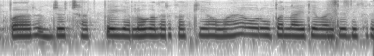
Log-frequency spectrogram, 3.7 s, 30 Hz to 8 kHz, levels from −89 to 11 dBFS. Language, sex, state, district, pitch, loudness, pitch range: Hindi, female, Uttar Pradesh, Lalitpur, 230 Hz, -13 LUFS, 225-235 Hz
